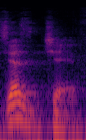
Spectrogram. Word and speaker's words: Jus Geoff: been nice hanging with jess geoff yeah yeah people have a problem pronouncing that name yeah yeah it's just jeff just just believe you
